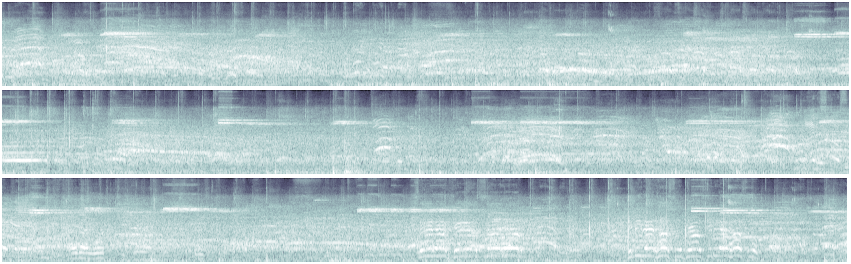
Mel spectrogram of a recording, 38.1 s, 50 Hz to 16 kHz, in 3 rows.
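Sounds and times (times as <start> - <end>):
volleyball hits: 15.5 - 24.3.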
